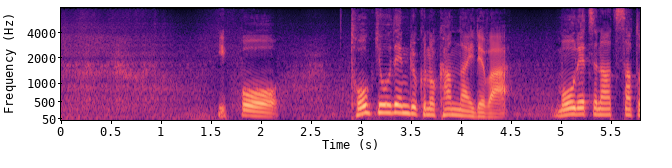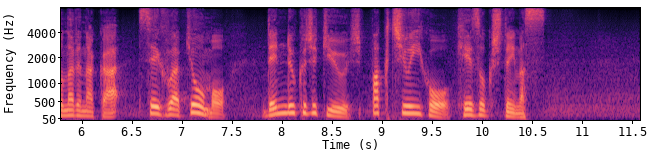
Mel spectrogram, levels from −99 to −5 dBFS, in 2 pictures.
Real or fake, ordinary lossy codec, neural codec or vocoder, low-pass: fake; none; codec, 16 kHz, 0.5 kbps, X-Codec, HuBERT features, trained on LibriSpeech; none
